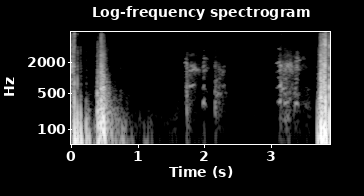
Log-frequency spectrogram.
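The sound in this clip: Sharp, dry coughs: a quick cluster at the start and another burst at the end, with faint, softer sounds in the quiet stretch between them.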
